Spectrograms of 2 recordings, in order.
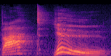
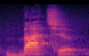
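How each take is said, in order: First: The t is a clear plain t sound. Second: The t turns into a ch sound. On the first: "que é a pronúncia correta" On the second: "ele pronuncia but you"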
